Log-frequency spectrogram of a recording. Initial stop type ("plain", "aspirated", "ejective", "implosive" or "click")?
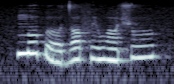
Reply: implosive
